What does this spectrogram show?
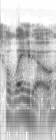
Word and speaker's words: Toledo: used to live in Ohio he's like no Toledo Spain and I'm like what and he had and he's like it's actually pronounced Toledo and I'm like oh well you should have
